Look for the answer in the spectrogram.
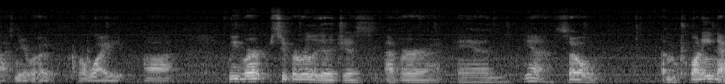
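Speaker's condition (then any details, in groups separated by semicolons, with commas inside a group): No condition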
